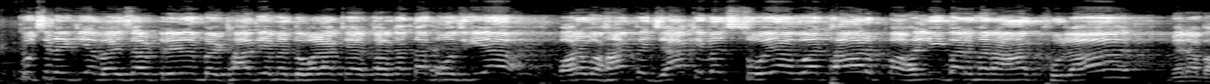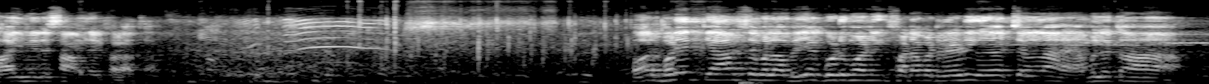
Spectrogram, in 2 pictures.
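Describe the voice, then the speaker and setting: A man's voice: extremely high pitch, fast talker, long pauses, slight background noise. A man giving a storytelling motivational speech to a live audience in a hall, acting out quoted dialogue and calling out to the crowd. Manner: animated, acts out quoted dialogue, calls out to the crowd. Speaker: motivational speaker at a sales meeting.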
